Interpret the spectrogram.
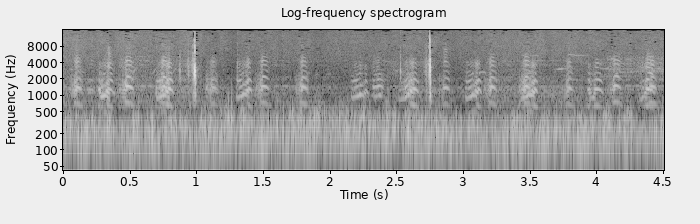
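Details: Geese on the Pend Oreille River in North Idaho, very cold morning: dense chorus of short nasal honks tumbling over one another with hardly a pause, above a strong low rumble.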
